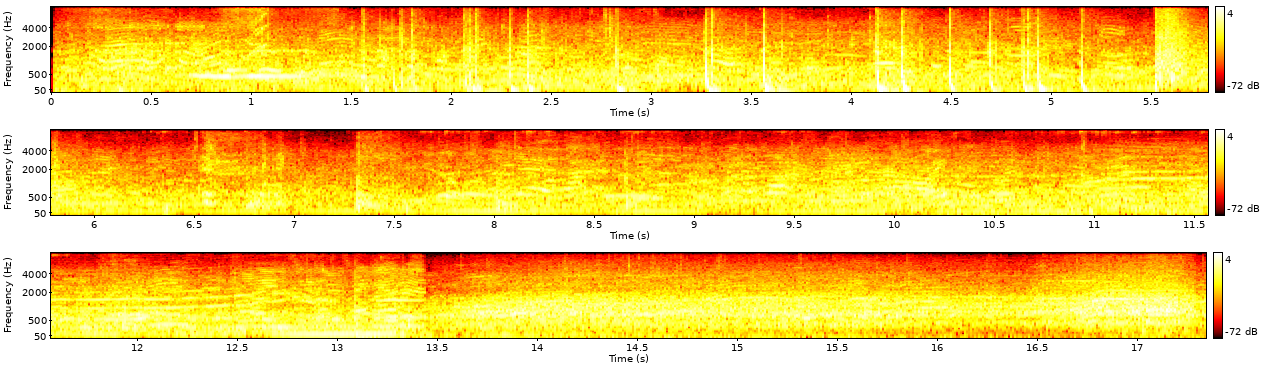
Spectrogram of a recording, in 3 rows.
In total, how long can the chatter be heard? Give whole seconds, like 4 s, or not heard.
17 s.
